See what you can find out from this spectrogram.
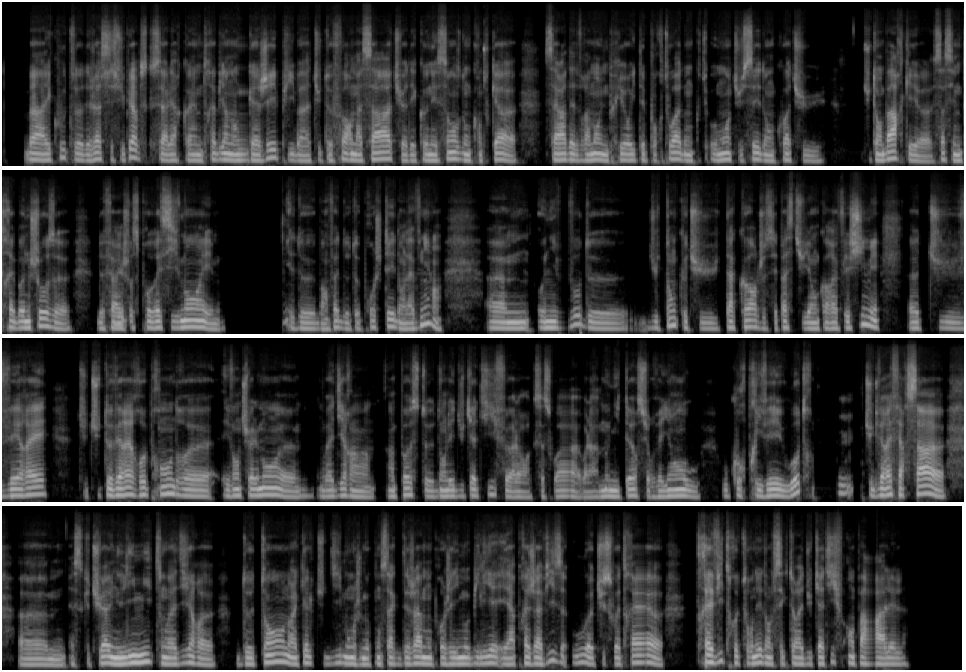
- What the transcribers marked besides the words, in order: none
- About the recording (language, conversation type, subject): French, advice, Comment puis-je clarifier mes valeurs personnelles pour choisir un travail qui a du sens ?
